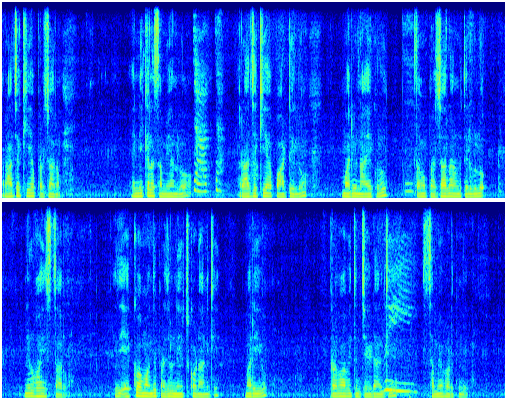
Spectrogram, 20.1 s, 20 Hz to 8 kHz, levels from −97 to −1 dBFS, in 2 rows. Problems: none marked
